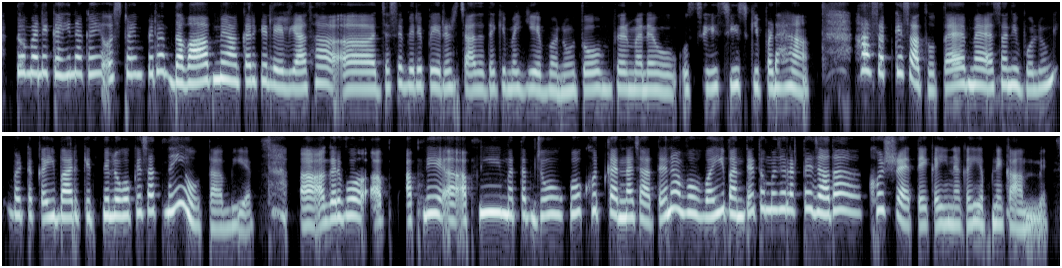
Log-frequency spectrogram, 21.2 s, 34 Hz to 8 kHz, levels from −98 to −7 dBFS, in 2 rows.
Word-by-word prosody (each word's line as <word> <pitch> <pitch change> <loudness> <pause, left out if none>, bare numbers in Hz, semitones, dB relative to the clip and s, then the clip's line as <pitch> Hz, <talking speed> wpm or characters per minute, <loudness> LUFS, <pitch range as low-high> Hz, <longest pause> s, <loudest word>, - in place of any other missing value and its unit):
तो 410 - +2
मैंने 400 0 +2
कहीं 370 0 0
न - - +2
कहीं 390 +1 -1
उस 310 +3 -5
टाइम 380 0 -1
पे 390 - -1
ना 435 - +3 0.2
दबाव 265 +2 +7
में 315 - +6
आकर 280 -1 +1
के 285 0 -3
ले 240 -3 0
लिया 210 0 0
था। 265 -1 0 0.4
अ, 210 - +1
जैसे 230 +3 -6
मेरे 230 0 -2
पेरेंट्स 220 -1 -4
चाहते 200 +1 -4
थे - - -7
कि 220 - -8
मैं - - -2
ये 210 0 -3
बनूँ, 190 +1 -4
तो 205 +1 -2 0.2
फिर 210 -2 -3
मैंने 205 0 -2
उ 190 -2 -4
उस 200 -1 -7
सी 220 0 -5
चीज़ 235 +1 -5
की 225 - -4
पढ़ा 215 +2 -3
हाँ, 215 -3 -2 0.5
हाँ 450 0 +4
सबके 390 0 -2
साथ 265 - +1
होता 200 +2 -6
है, 250 - +1
मैं 245 -2 +1
ऐसा 225 +3 -3
नहीं 240 0 +2
बोलूँगी 225 - -3
बट 285 0 -2
कई 255 +2 +1
बार 260 +1 +4
कितने 270 +2 -1
लोगों 280 0 +4
के - - +1
साथ 330 0 -2
नहीं 380 +8 +4
होता 175 -5 -1
भी 175 -1 -8
है। 155 - -8 0.5
अ, - - +2 0.2
अगर 250 +6 +2
वो 285 - +5
अप 400 +9 -2 0.2
अपने 295 +7 +2
अ, - - 0
अपनी 315 +8 +4
मतलब 285 -3 +1
जो 285 +4 -1 0.2
वो 315 +2 +2
खुद 345 +1 -4
करना 260 -4 +4
चाहते 240 -1 -2
हैं 290 - +5
ना, 375 +2 +4
वो 315 -2 +2
वही 270 +5 +3
बनते 300 -1 +3
हैं, - - -2
तो 380 - 0
मुझे 360 0 +2
लगता 350 +1 -2
है 370 - +2
ज़्यादा 325 +2 +5 0.3
ख़ुश 350 -4 -2
रहते 205 -5 -1
हैं 195 - -5
कहीं 200 +2 -3
न 195 -1 -4
कहीं 200 +3 -3
अपने 200 0 -5
काम - - -3
में। - - -8
260 Hz, 250 wpm, -25 LUFS, 215-315 Hz, 0.5 s, दबाव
